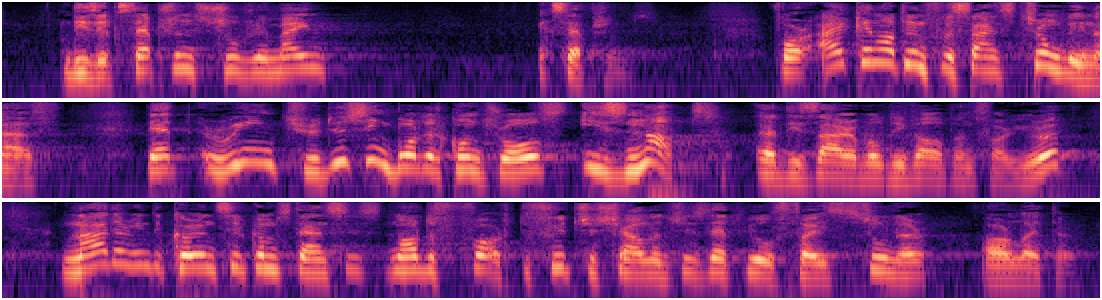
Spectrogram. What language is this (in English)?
English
